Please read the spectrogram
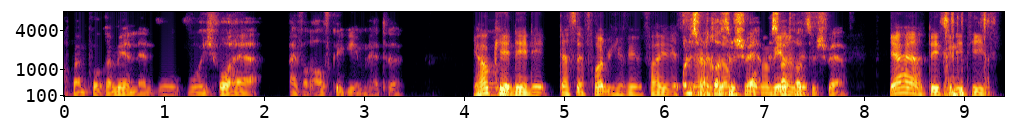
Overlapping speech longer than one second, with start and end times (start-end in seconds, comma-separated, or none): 6.2-7.6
